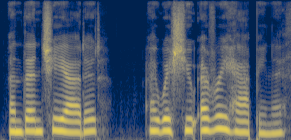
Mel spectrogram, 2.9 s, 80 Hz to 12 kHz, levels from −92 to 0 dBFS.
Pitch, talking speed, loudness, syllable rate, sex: 230 Hz, 185 wpm, -16 LUFS, 6.0 syllables/s, female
